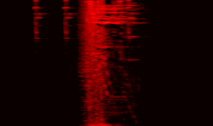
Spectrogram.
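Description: A short menu selection sound whooshes and rings out.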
